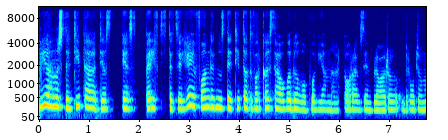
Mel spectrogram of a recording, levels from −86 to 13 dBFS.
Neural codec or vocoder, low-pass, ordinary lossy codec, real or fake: codec, 16 kHz in and 24 kHz out, 0.6 kbps, FocalCodec, streaming, 4096 codes; 9.9 kHz; Opus, 32 kbps; fake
